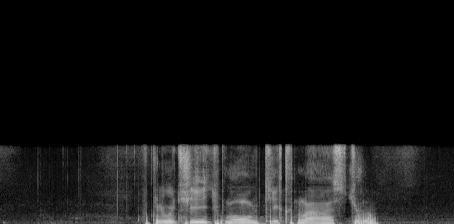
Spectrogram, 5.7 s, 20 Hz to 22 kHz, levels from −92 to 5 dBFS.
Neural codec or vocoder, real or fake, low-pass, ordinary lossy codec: codec, 16 kHz, 4 kbps, X-Codec, HuBERT features, trained on general audio; fake; none; none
